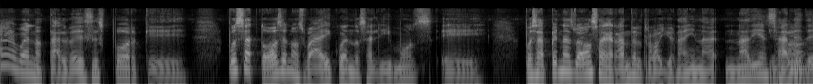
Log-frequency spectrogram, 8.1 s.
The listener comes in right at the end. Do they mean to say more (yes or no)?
no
